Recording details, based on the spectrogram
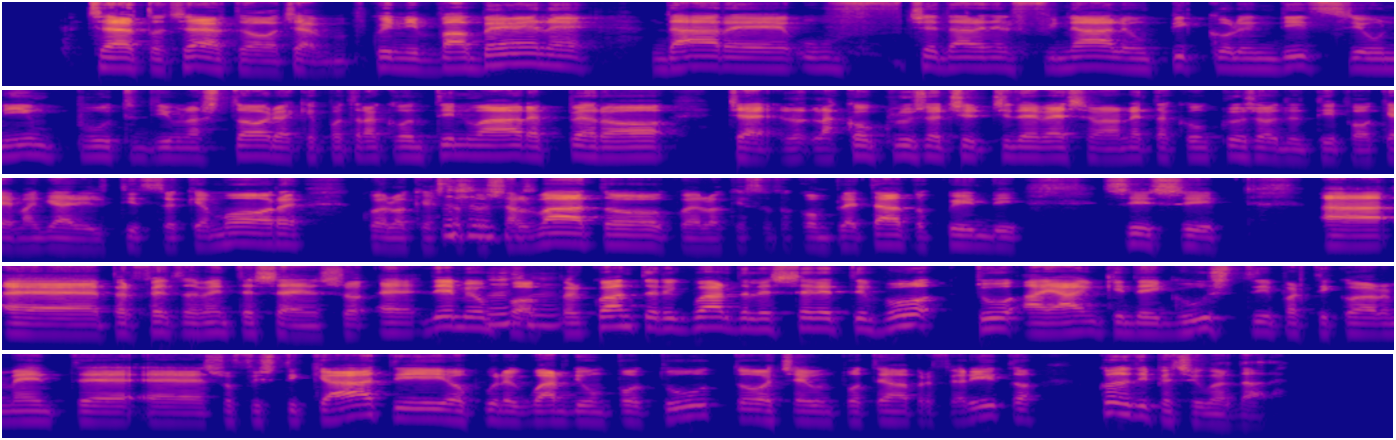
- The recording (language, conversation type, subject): Italian, podcast, Come le serie TV hanno cambiato il modo di raccontare storie?
- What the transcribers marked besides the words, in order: "cioè" said as "ceh"; chuckle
